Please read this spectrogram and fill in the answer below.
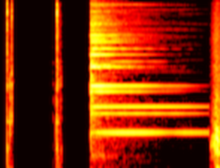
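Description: Animated subscribe-button sound effects: two short mouse clicks about half a second apart, then a notification-bell ding that rings out and slowly fades.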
